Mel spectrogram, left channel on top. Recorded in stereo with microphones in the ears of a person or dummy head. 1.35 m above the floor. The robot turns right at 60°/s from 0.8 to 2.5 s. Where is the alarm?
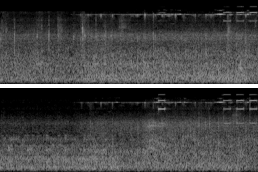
75° right (ahead or behind); by 2.6 s 30° right (ahead or behind).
